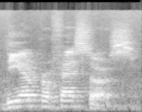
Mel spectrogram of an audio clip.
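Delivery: normal talking voice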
